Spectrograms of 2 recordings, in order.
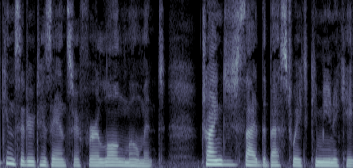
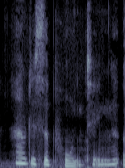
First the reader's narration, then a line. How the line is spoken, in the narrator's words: Obi-Wan murmured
